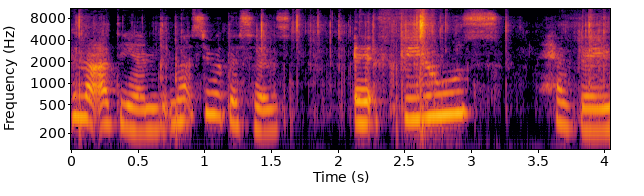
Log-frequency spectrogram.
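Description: Wrapping paper crinkles as a present is unwrapped.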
